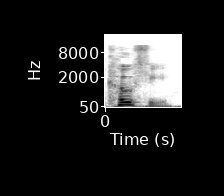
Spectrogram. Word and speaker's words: Kofi: Stop saying coffee. It's pronounced Kofi. That's like the wrestler.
